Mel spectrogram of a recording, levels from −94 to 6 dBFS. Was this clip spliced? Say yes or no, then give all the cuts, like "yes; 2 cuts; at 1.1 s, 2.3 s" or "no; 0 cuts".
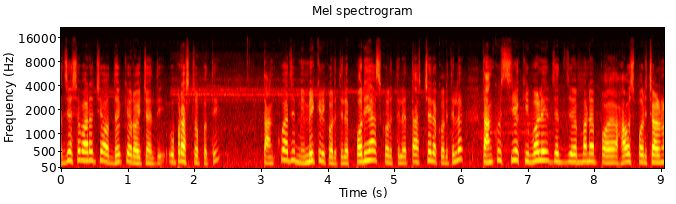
yes; 1 cut; at 6.2 s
